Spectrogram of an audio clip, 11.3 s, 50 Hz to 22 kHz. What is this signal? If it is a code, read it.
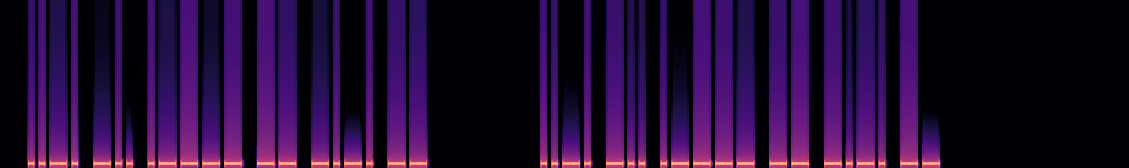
Morse code, heard as a keyed tone, about 22 wpm, 700 Hz. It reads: FD1MCM FD1MCM
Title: DXCC-100 Call Signs - 6 Characters - Repeated 3x - 22wpm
